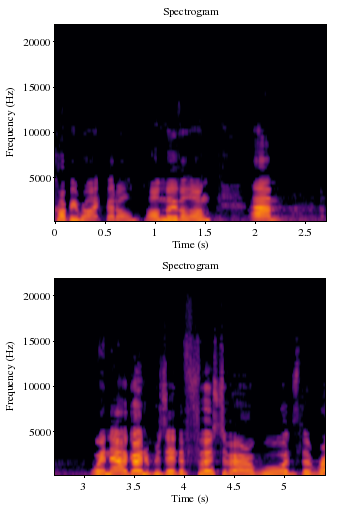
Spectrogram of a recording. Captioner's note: laugh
